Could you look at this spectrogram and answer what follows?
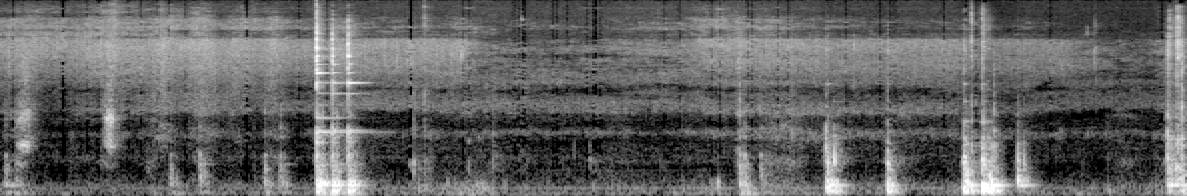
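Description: Braised cabbage and potatoes being stirred in a pot, irregular knocks and scrapes of a utensil against the pot in short bursts separated by quiet gaps, close and fairly loud, no talking.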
